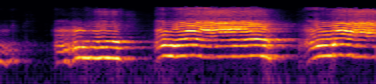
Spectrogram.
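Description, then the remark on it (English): A newborn baby in opioid withdrawal (neonatal abstinence syndrome) cries in three strained, high-pitched wails, each rising and breaking with brief gasps between them, from a YouTube video. No one speaks over the crying. “As the sound from this YouTube video graphically illustrates, newborns experience intense withdrawal symptoms, also called neonatal abstinence syndrome, or NAS, when their mothers have used opioids during pregnancy.”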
